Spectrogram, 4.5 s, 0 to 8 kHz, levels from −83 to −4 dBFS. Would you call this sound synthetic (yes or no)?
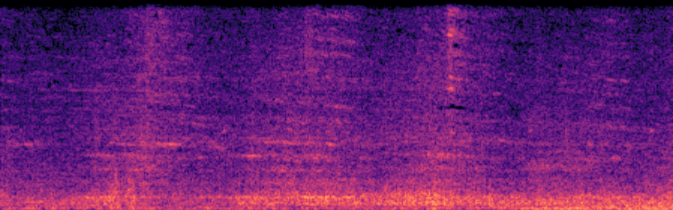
no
